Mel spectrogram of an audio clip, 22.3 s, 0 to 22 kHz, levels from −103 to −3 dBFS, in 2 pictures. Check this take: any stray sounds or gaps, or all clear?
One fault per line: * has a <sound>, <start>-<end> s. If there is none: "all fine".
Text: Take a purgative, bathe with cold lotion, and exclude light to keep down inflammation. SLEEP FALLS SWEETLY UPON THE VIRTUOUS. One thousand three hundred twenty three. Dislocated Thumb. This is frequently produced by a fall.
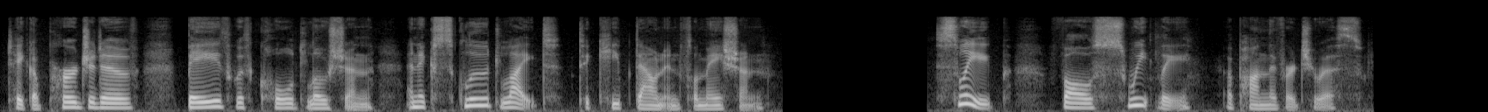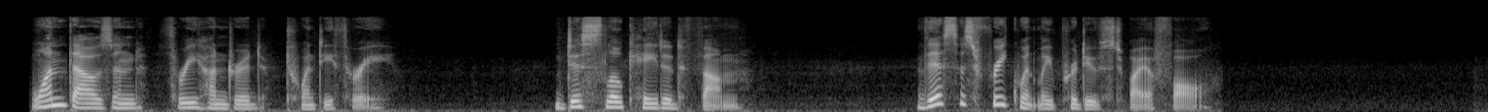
all fine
